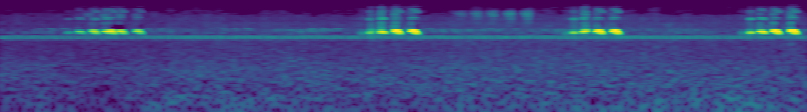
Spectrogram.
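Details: Crickets chirp on a summer night in short bursts of three or four high pulses, over a steady shrill trill.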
